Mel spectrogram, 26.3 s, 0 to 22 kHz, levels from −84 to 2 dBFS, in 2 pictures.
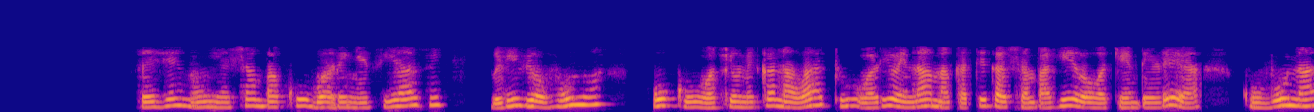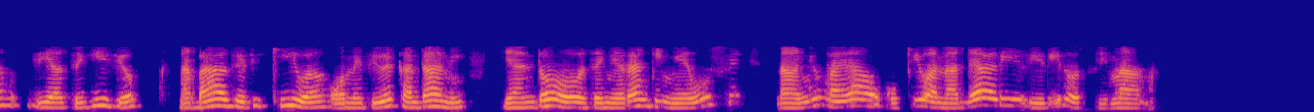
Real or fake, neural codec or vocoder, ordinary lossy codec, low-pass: fake; codec, 44.1 kHz, 3.4 kbps, Pupu-Codec; AAC, 16 kbps; 7.2 kHz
